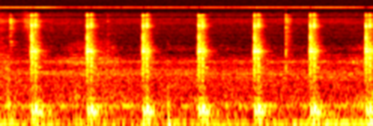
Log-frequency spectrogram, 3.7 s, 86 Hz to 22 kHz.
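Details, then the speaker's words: 1987 VW Vanagon Syncro Westfalia parked since 2001, auxiliary heater's fuel pump priming from a can. Loud, steady dry clicks just under twice a second: normal fuel pump ticking while priming. "pump just started it's got the pump going now it's very loud very loud pump can hear the pump down there"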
